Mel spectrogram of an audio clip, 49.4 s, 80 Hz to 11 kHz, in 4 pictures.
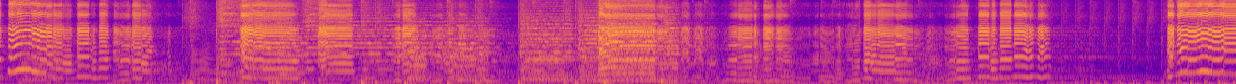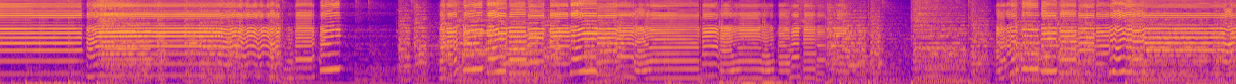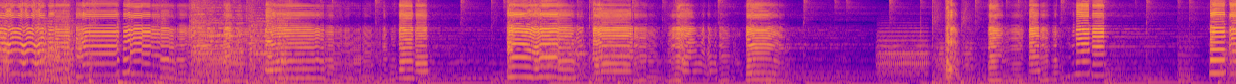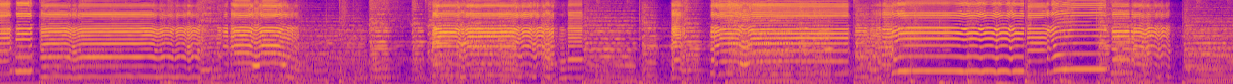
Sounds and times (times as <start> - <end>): Wind instrument, woodwind instrument: 0.0 - 49.4.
